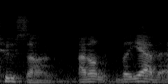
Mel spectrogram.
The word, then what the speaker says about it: Tucson: out there somewhere out no it's it's not pronounced tuxen it should though it's tucson i don't but yeah the s and the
